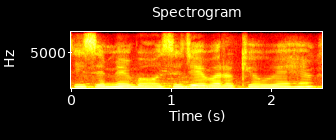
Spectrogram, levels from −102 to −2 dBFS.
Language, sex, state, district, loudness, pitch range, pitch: Hindi, female, Uttar Pradesh, Lucknow, -14 LUFS, 225-235 Hz, 230 Hz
